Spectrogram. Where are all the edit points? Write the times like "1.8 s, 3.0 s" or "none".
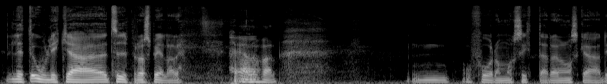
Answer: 2.3 s, 4.5 s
